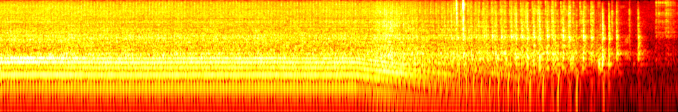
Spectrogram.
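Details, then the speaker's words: Mower engine moved from a worn Sycamore onto an aluminum-deck Craftsman, first start with spilled oil burning off: steady even single-cylinder drone, no misses or knocks, smooth wind-down at shutoff; runs great. "So there we go, running great."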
